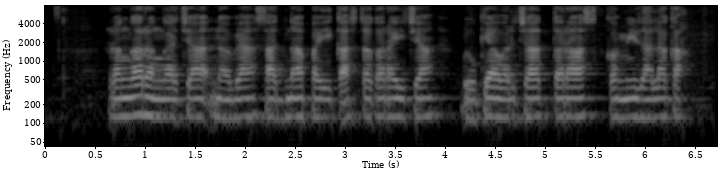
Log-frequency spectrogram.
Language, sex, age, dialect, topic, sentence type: Marathi, male, 25-30, Varhadi, agriculture, question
